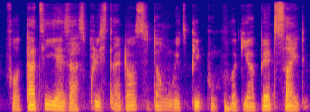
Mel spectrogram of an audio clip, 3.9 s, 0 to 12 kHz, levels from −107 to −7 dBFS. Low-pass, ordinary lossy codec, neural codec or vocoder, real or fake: 10.8 kHz; none; codec, 44.1 kHz, 7.8 kbps, Pupu-Codec; fake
